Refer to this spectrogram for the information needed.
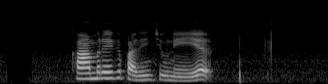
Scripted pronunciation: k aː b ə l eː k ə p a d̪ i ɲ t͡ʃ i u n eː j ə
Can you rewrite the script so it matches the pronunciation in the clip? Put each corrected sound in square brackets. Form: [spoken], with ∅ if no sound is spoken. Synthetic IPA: k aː [m] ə [ɾ] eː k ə p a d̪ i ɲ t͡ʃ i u n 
